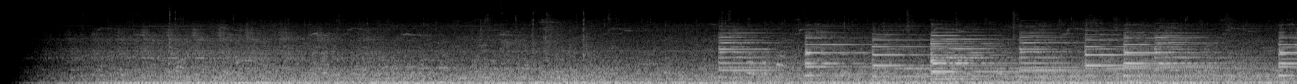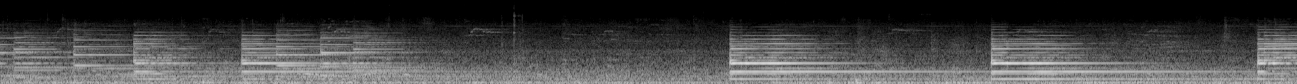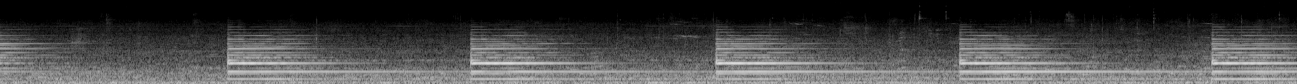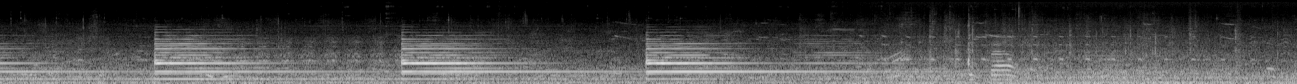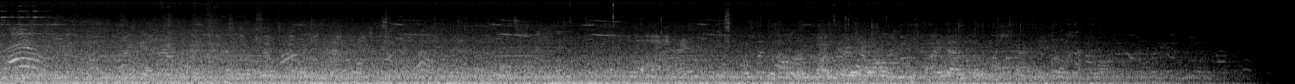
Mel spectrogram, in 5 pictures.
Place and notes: The chimes of a rather antiquated clock bell that overlooks the main precinct in the city centre. Recorded on a busy day and particularly I like the little girls comment at the end. MixPre 3 with 2 x Beyer lavaliers + a Rode NTG3 shotgun mic.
